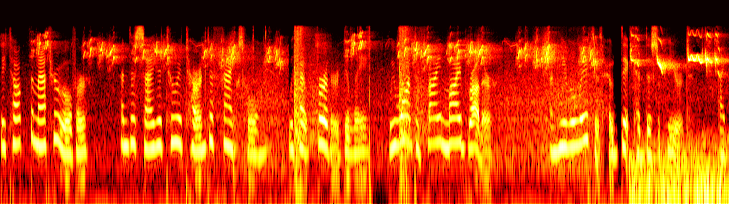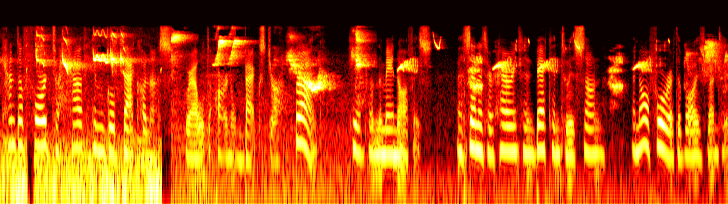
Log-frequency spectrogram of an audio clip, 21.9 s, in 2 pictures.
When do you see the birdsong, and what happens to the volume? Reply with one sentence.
You can hear the birdsong from 0.0 to 21.8 s, getting louder then quieter.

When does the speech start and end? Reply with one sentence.
You can hear the speech from 0.0 to 7.4 s and from 8.2 to 21.8 s.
